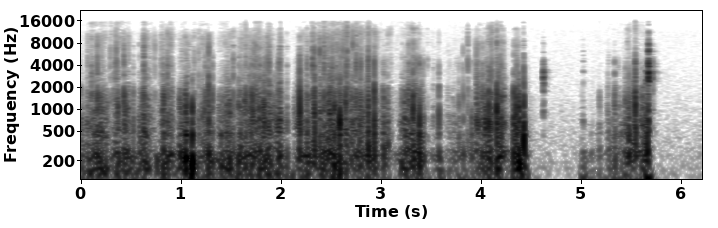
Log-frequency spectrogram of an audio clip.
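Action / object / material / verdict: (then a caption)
scrape / fabric mesh net over a microphone, rolled with a spiked roller / fabric mesh / none. A metal-spiked derma roller is rolled across a fine white fabric mesh net pulled over a microphone. It makes a dense, scratchy crunching with quick bright crackles over a low rumble. The sound thins out near the end, then ends on one last sharp crunch.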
